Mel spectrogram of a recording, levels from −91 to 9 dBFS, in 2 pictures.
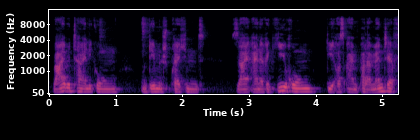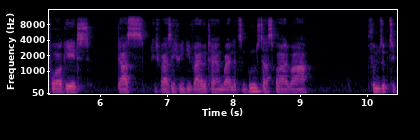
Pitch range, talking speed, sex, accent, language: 115-135 Hz, 140 wpm, male, German, German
